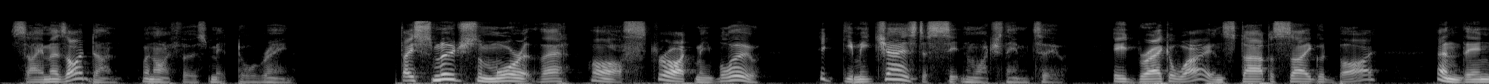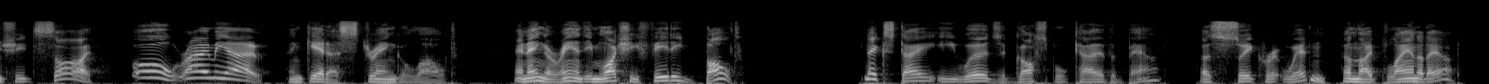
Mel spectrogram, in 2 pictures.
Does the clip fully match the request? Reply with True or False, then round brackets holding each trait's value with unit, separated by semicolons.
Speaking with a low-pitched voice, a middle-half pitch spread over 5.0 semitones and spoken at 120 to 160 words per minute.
True (125 Hz; 5.6 semitones; 155 wpm)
